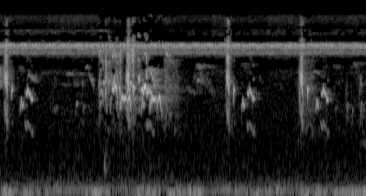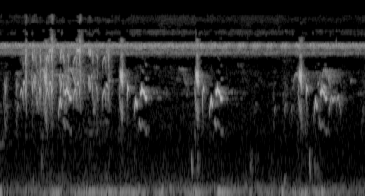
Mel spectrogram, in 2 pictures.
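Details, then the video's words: Sooty-headed bulbul recorded while being lured and caught with a racik trap; bursts of chattering, bright descending chirps cluster around two and six seconds, with scattered single notes, over a steady high-pitched whine and low rumble. "mikat burung kutilang memakai racik memang handal"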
